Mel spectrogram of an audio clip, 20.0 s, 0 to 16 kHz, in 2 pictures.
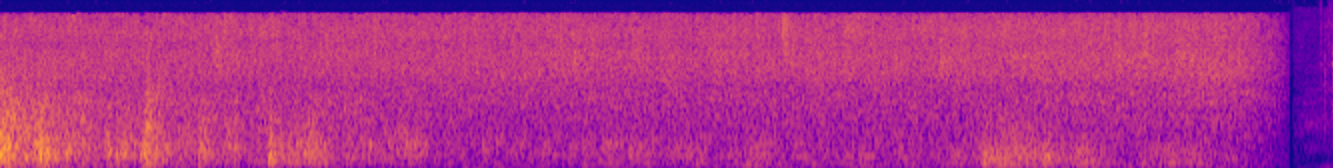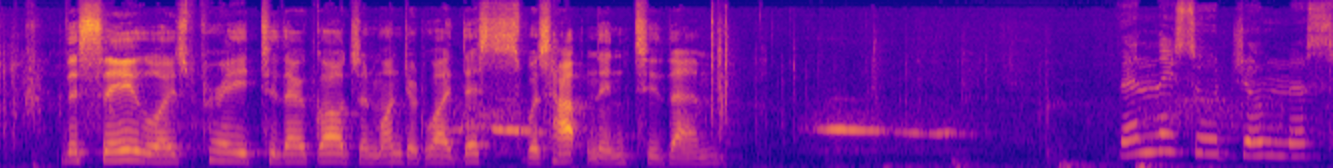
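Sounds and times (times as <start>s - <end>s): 
heavy rain hissing: 0.0s - 9.7s
low thunder rumbling: 0.0s - 9.7s
speech: 10.5s - 15.5s, 18.4s - 19.9s.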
